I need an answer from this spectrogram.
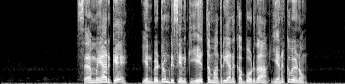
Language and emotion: Tamil, happy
